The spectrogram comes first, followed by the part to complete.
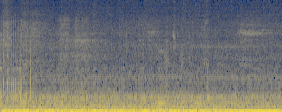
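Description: Steady low rumble of a Holden Commodore's engine and tyres heard from inside the cabin while it is being driven through a turn.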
